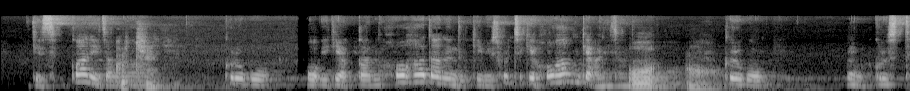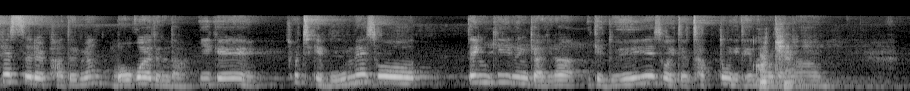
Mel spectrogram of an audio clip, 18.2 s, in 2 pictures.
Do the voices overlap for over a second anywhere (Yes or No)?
No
